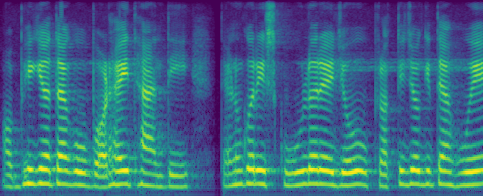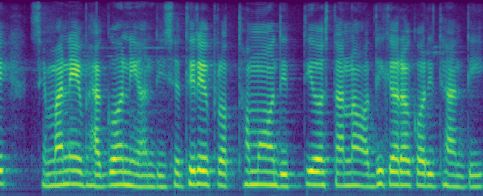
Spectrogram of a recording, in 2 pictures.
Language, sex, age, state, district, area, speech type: Odia, female, 45-60, Odisha, Jajpur, rural, spontaneous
